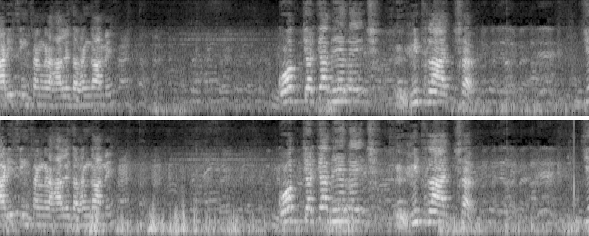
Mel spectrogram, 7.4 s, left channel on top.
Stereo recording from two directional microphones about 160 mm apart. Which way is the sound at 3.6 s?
40° left (ahead or behind).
